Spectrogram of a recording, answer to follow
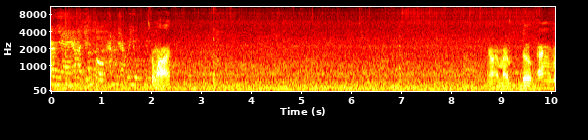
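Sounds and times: fish frying in hot oil: 0.0s - 10.0s.

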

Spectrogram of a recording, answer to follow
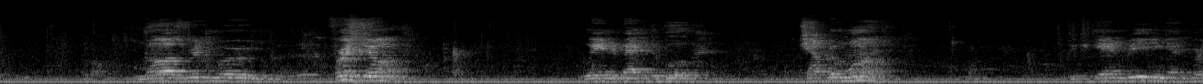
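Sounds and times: low electrical hum: 0.0s - 12.0s
man speaking through microphone: 1.3s - 4.2s, 5.8s - 7.2s, 8.0s - 9.1s, 10.7s - 12.0s.

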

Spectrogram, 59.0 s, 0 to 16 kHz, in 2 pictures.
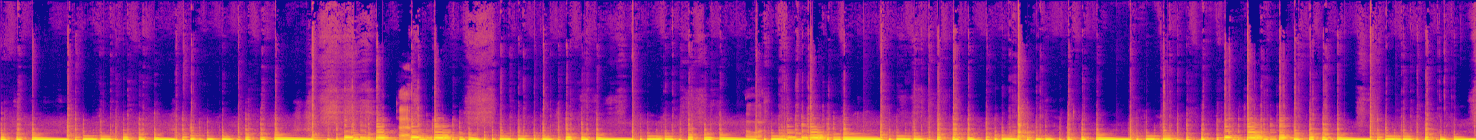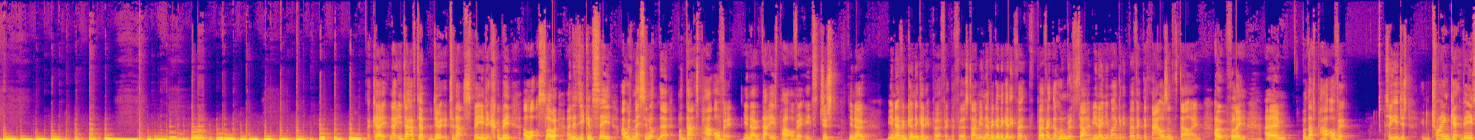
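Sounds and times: fingerstyle electric bass groove: 0.0s - 36.9s.

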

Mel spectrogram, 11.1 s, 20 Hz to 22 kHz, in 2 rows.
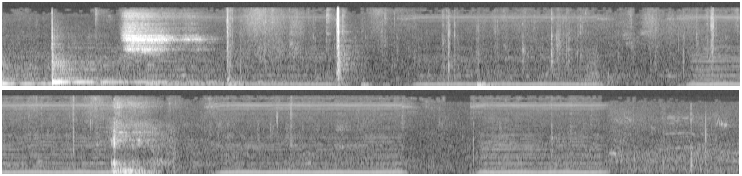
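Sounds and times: mobile phone vibrating: 1.0s - 4.5s, 5.1s - 10.1s.

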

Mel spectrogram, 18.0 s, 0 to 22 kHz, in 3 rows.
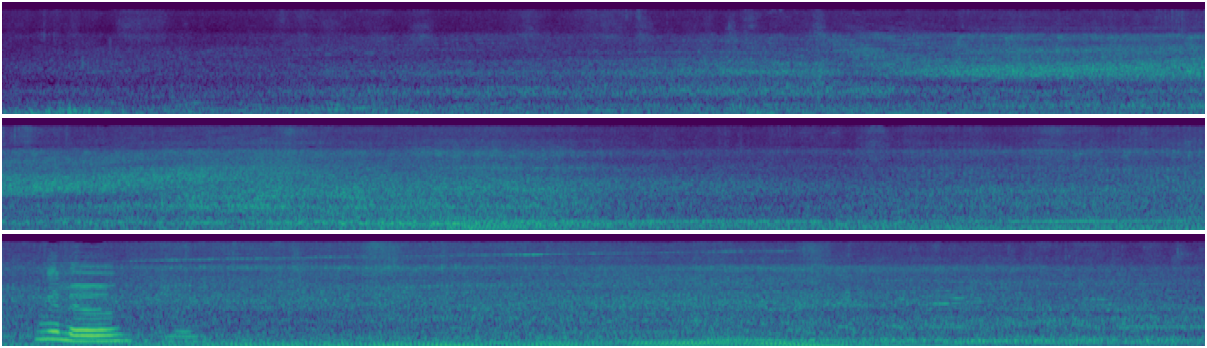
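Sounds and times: low traffic hum: 0.0s - 18.0s
car driving past: 0.9s - 18.0s.

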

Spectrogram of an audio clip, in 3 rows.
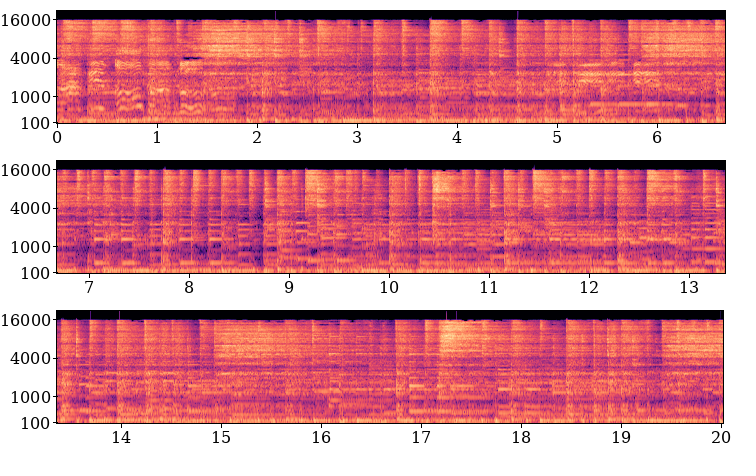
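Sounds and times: drum kit: 0.0s - 20.0s
guitar: 0.0s - 20.0s
piano: 0.0s - 20.0s.

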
